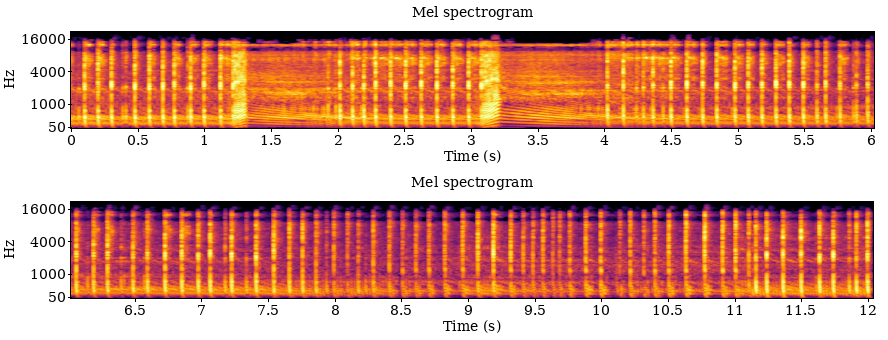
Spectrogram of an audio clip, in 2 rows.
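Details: Pioneer P-41 chainsaw with big-bore kit, running: crisp two-stroke buzz with two clean blips to high revs, then a steady, even idle without misfire; normal running.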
